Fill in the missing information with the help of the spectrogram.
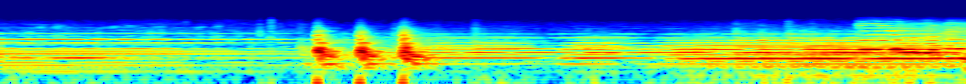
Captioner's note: knocking on door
